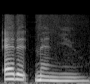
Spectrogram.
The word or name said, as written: Edit menu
